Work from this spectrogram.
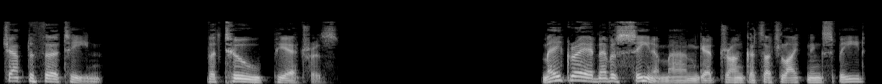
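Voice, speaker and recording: A man's voice: fairly low pitch, sing-song, takes it slowly, pauses often, a bit bright, dry recording, dull audio. A man reading a mystery audiobook as a scripted narration. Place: close, dry recording.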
